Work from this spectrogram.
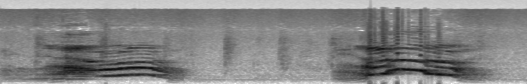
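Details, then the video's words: A male Alaskan Malamute gives two drawn-out, wavering howls, each rising then sliding back down, howling along to a playback of a video of his own howling. "Alaskan Malamute Howls to Himself! Double Trouble Malamutes"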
